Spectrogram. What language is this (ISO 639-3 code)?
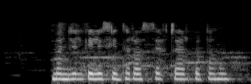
urd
